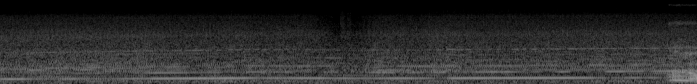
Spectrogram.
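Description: Porsche race cars revving in Forza at Bathurst, a faint steady engine drone with rising and falling whine as the cars run close together, no talk.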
